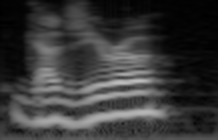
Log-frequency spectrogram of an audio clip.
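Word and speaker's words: Gojira (ゴジラ): has been that when the Japanese say Gojira, mm-hmm. they're not mispronouncing Godzilla. – No, they're not. We actually are mispronouncing Gojira.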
